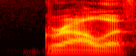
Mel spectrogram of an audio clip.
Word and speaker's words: Growlithe: Like, now forgive me if I pronounce these wrong, but, is it Growlithe? – Growlithe.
